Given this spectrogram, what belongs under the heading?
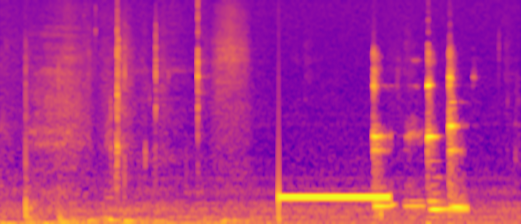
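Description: An outgoing phone call rings out with a single long steady tone, followed by a few short beeps, heard after a stretch of quiet clicks and room noise.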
